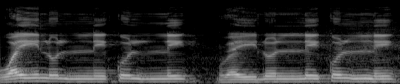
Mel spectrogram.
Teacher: دونوں لاموں کو جمع کر پڑھیں گے، پہلے کو بھی دوسرے کو بھی تشدید آ گئی اس لیے ہم یہاں پر جمع کر دونوں لاموں کو پڑھیں گے.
